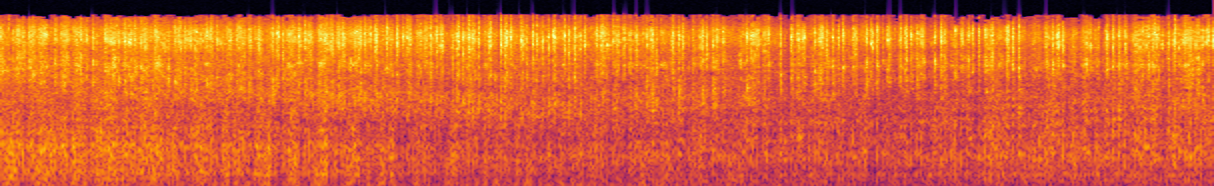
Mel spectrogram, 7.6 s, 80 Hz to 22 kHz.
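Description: Race engine of a 1941 Willys coupe drag car idling with a choppy, rapid beat as the car rolls slowly past.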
